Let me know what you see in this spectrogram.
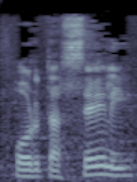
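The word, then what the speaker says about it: Porta Coeli: Nosotros decimos Portacelli porque es en latín, y ese era el lenguaje que usaba la Iglesia Católica para ese tiempo. Portacelli sería en italiano, Puertas del Cielo en español, y Portacelli como se lee.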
